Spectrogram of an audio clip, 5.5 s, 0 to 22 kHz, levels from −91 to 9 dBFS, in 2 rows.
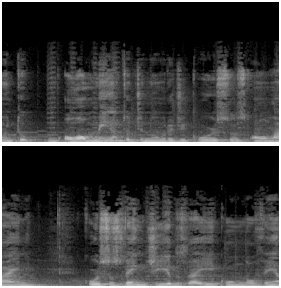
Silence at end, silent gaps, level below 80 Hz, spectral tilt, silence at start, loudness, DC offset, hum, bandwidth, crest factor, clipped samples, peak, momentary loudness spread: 0 s; none; -52 dBFS; -5.5 dB/octave; 0 s; -26 LUFS; under 0.1%; none; 14.5 kHz; 16 dB; under 0.1%; -8 dBFS; 9 LU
